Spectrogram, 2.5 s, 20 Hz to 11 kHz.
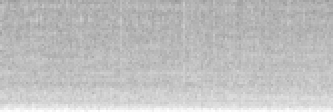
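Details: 1965 Ford Mustang coupe, cold, lugged in third gear at low revs: low drone with dull knock under load; input-RPM specific, vanishes with clutch in; suspected flywheel-to-transmission/clutch assembly vibration, not confirmed.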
